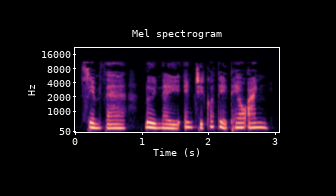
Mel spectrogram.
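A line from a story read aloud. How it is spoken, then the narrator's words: Slow sighing, smiling. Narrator (Vietnamese): Người nọ thở dài, chậm rãi cười nói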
